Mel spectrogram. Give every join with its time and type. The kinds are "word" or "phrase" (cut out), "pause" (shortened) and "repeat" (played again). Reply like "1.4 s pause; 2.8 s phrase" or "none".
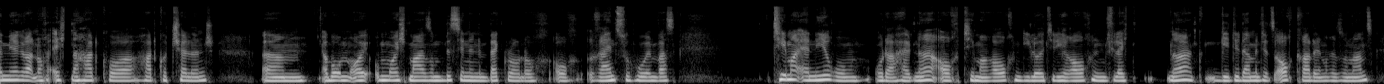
none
